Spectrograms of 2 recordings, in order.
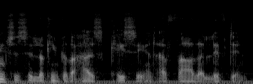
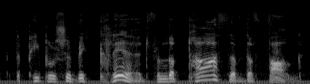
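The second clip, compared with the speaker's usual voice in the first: dismayed; 7 semitones higher, 4 dB louder than usual. Acted.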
